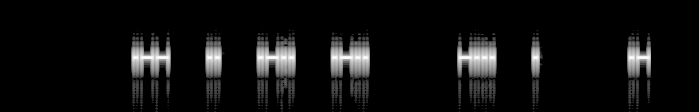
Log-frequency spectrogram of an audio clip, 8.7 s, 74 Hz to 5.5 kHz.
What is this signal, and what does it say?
Morse code, heard as a keyed tone, about 25 wpm, spaced as for 13 wpm, 600 Hz. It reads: WILL BE A
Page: intermediate-practice-files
